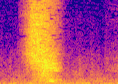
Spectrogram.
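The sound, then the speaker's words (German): A single short, sharp sneeze bursts out, a quick hissy explosion lasting a fraction of a second before fading into quiet. “Oh, Gesundheit, mein Lieber.”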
